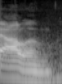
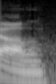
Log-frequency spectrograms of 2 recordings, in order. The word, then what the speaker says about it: Alan: O nome dele é Alan, não é Alan. Alan, perfeito. Não tem acento, mas a pronúncia que eu aprendi com quem trabalha no Palmeiras é Alan.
